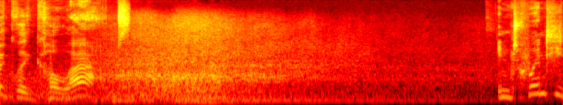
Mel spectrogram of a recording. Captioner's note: traffic whooshing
